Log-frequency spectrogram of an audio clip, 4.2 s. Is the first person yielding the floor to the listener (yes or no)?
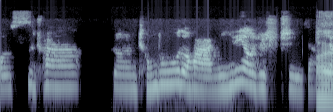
yes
